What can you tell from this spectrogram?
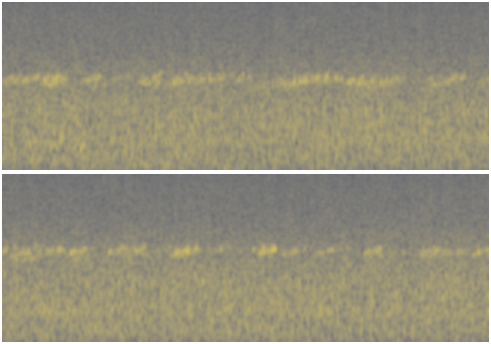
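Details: Along a forest river, a frog chorus keeps up rapid high-pitched pulsed calls in quick bursts, one group after another, set against a loud, even hiss of running water throughout.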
